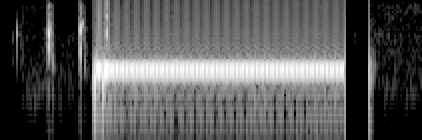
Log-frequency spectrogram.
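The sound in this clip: Telephone call-transfer tone: a few short clicks and beeps, then one steady, loud mid-pitched tone held for just over a second, ending with a brief click.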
